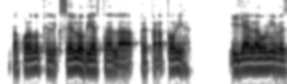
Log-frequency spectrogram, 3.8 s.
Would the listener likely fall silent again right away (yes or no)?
yes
